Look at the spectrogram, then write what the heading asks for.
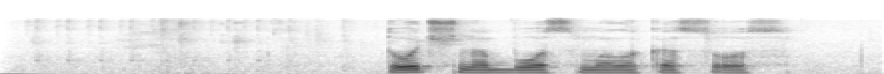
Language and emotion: Russian, neutral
